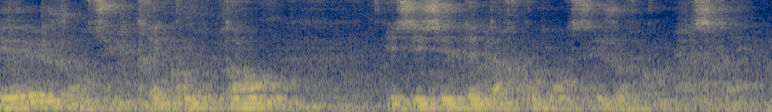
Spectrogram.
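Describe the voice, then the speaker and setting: Male speech at a fairly low pitch with ordinary pitch variation, audible room echo and noticeable background noise. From Germany (Belgian family abroad). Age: 60s. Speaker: army physical education officer. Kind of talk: round-table talk. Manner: hesitant.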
